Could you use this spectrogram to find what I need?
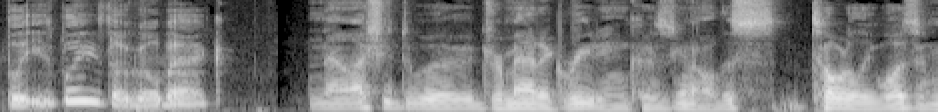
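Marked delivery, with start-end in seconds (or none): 0.0-1.1 high, hammed-up begging squeak; mock pleading. Streamer mock-begging his screen recording not to return to the message, hammed-up high plea. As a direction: plead like a scared kid, far up in pitch.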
